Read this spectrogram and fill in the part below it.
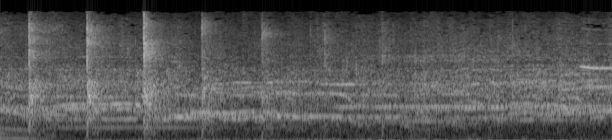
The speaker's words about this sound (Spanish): Mirá, mirá, mirá, mirá la tribuna, ¿cómo te recibe? Muchas gracias. Ahí está, mira esa ovación.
